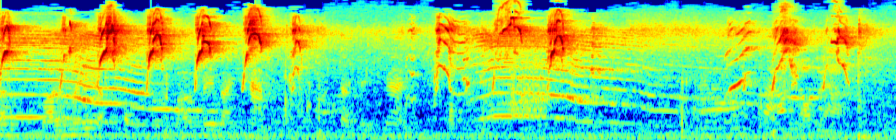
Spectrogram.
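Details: Cambodian newborn baby monkey, born in tall trees, calling with bursts of piercing squeals mixed with drawn-out descending whistled cries rich in overtones, pausing briefly midway, against a faint steady hum.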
